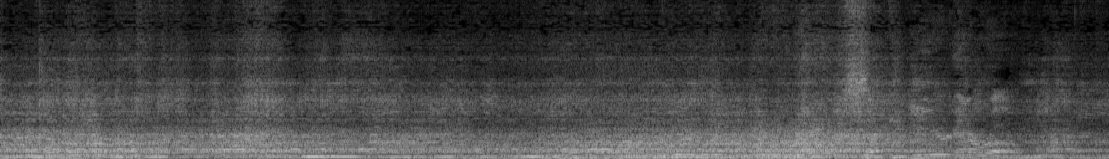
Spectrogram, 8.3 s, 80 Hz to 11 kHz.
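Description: NASCAR Xfinity Series stock car's V8 engine revving through a victory burnout, heard off a television speaker as a sustained drone that rises and falls slightly.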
